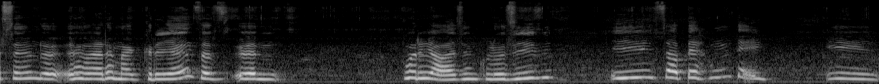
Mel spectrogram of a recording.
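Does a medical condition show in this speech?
Yes: cerebral palsy.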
